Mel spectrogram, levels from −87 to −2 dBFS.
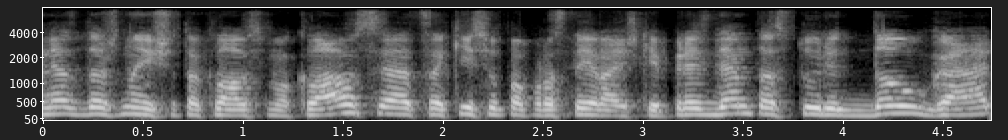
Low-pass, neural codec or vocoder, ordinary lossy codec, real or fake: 7.2 kHz; none; AAC, 32 kbps; real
